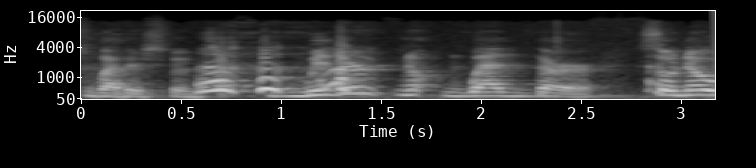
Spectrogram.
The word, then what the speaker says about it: Weatherspoon: I just learned how to pronounce I just learned how to pronounce her her her her last name an hour ago. I kept calling her Witherspoon. Honey, it's Weatherspoon.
